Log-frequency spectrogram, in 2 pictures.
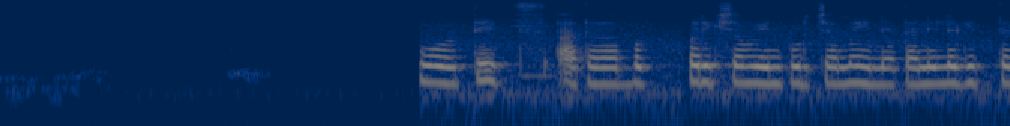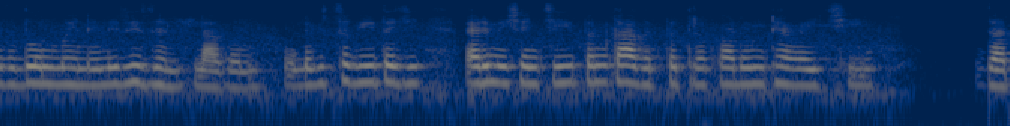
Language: Marathi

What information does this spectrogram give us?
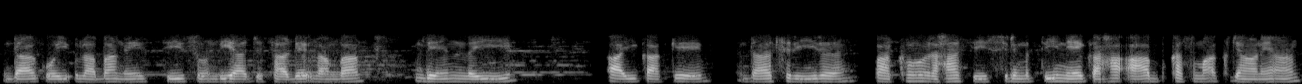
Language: Punjabi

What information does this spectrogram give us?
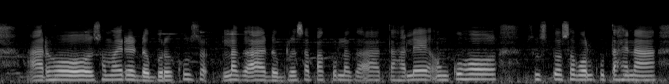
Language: Santali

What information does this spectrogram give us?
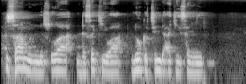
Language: Hausa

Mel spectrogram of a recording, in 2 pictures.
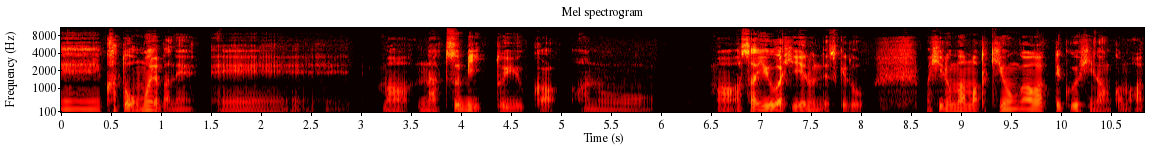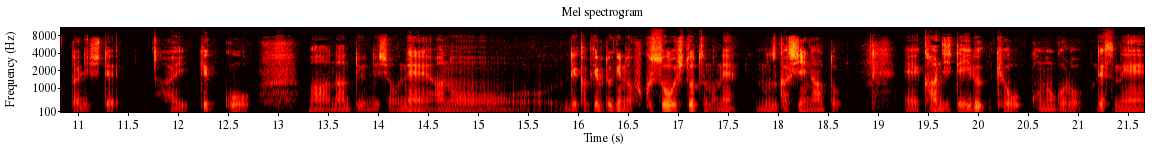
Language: Japanese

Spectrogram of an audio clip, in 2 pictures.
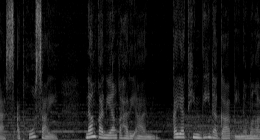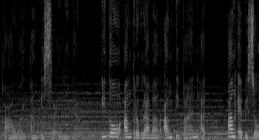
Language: Filipino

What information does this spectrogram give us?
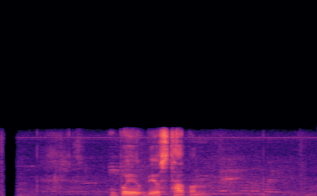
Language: Nepali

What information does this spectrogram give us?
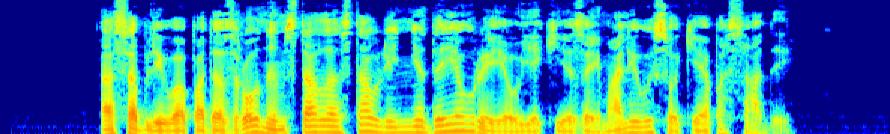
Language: Belarusian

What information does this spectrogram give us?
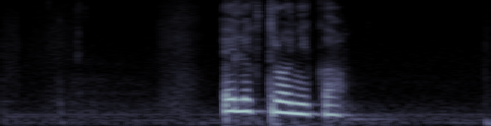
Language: Russian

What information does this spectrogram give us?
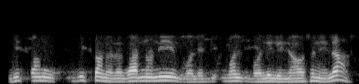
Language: Nepali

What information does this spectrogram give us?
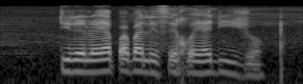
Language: Tswana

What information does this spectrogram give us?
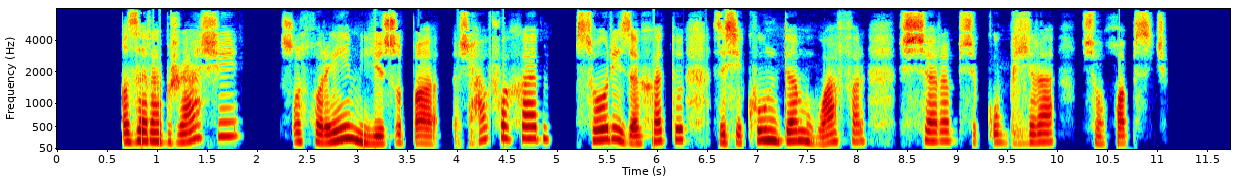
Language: Kabardian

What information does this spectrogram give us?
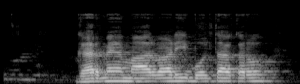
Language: Marwari (Pakistan)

